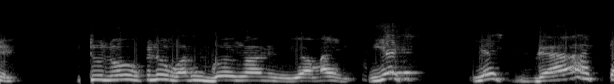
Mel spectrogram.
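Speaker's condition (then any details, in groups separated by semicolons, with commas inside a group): Cerebral palsy; affects coordination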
